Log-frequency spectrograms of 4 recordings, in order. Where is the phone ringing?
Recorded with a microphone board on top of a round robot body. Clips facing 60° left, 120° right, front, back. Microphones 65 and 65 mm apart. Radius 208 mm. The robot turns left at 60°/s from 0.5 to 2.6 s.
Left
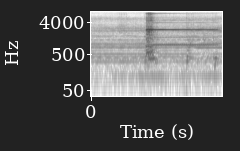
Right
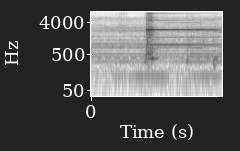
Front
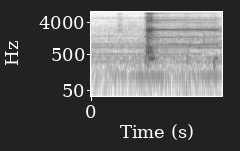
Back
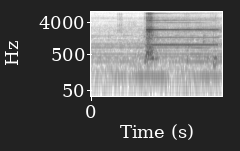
30° right, 1.6 m; by 2.5 s 115° right, 1.6 m.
